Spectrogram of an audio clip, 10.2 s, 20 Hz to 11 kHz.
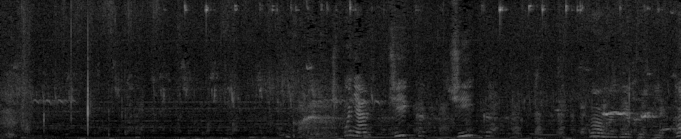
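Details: Dogo Canario puppies from the litter of 09.06.09, sired by Mirko de Atlantida out of Nastya de Cielo de Canarias, giving short high whimpers and squeaky arched yelps mostly in the second half, with soft German speech running throughout.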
